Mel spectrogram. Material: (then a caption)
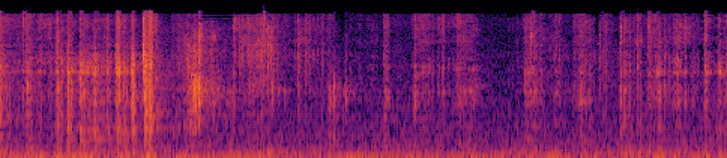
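Soap. A solid white bar of soap, held in the hand, is scraped with a metal box-cutter blade, curling shavings off it. The result is quiet, dry, bright scratching in quick, irregular strokes, loudest in a few crisp bursts near the start before settling into softer, steady scraping.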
